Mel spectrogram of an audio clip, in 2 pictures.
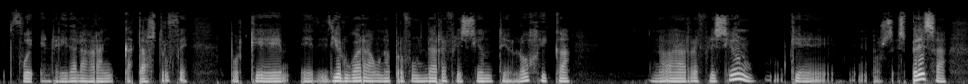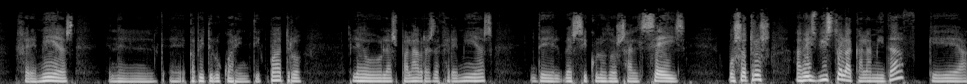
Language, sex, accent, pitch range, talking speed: Spanish, female, Spanish, 135-160 Hz, 135 wpm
